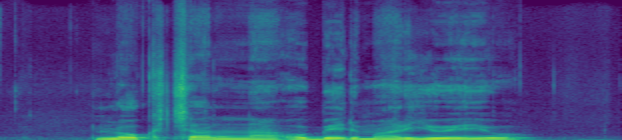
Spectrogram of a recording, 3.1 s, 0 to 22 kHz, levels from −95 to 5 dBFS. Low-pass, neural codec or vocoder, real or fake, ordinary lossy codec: none; vocoder, 44.1 kHz, 128 mel bands, Pupu-Vocoder; fake; none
